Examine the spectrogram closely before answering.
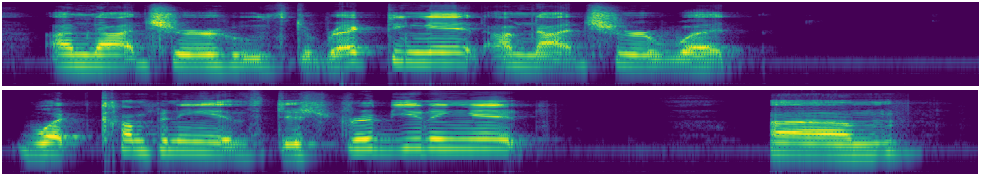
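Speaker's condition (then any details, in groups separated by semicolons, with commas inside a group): Cerebral palsy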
